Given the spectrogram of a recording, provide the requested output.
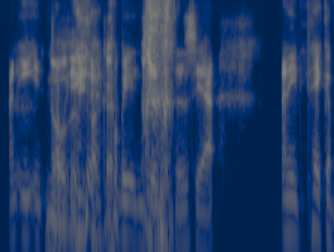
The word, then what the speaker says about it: Ginsters: Northern probably eating ginsters, yeah.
